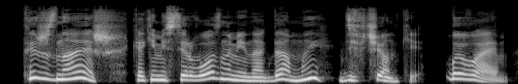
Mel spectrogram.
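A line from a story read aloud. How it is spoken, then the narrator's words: Said, then laughing. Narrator (Russian): сказала Рози и рассмеялась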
